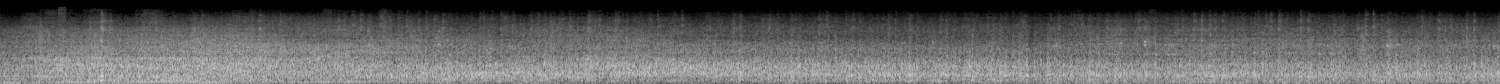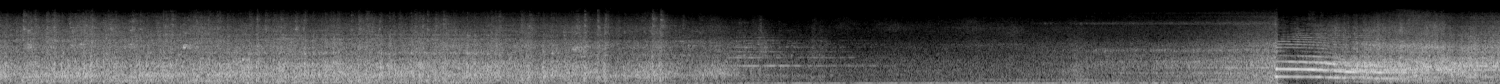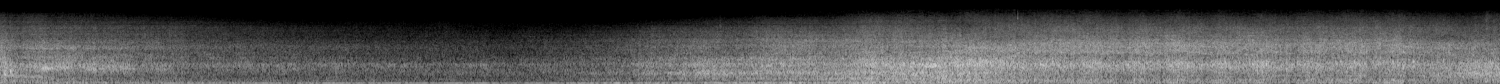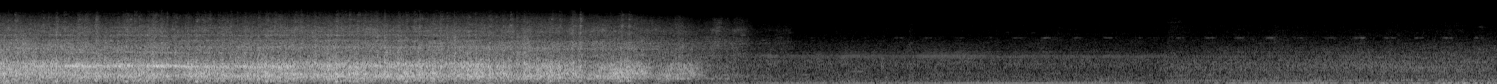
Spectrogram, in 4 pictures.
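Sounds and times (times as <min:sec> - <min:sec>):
express train rushing past: 0:00.0 - 0:59.9
locomotive horn blast: 0:22.2 - 0:24.0, 0:25.9 - 0:30.3, 0:53.4 - 0:55.0.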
